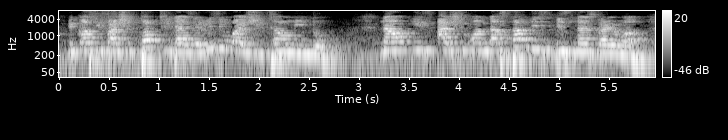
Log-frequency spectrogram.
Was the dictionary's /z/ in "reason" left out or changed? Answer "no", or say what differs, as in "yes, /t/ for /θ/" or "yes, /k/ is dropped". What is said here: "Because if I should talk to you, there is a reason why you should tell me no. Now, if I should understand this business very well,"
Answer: no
